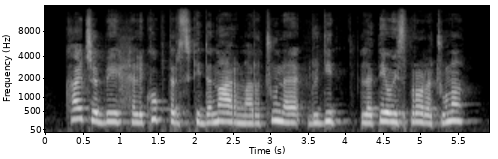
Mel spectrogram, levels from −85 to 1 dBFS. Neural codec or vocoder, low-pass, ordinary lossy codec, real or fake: codec, 44.1 kHz, 3.4 kbps, Pupu-Codec; 14.4 kHz; AAC, 48 kbps; fake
